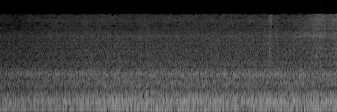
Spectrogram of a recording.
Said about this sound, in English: Like, bitch, I'm driving like a ton and a half of steel.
